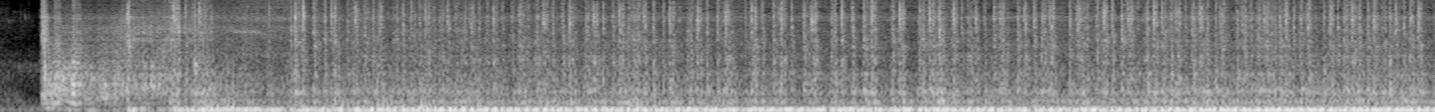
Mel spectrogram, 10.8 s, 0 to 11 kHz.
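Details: Square-body Chevy V8 run for first time in years on rebuilt carburetor, throttle set slightly open: fires right up after a brief crank and settles into a steady, deep, rumbling idle with no knocks or misses.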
